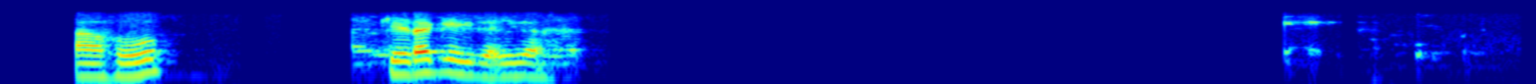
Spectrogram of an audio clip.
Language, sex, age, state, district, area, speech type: Dogri, male, 18-30, Jammu and Kashmir, Udhampur, rural, conversation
